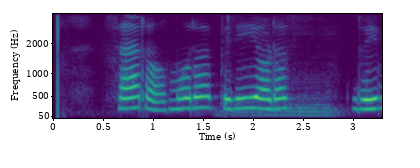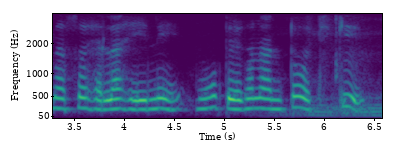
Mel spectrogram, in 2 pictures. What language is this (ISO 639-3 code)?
ori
